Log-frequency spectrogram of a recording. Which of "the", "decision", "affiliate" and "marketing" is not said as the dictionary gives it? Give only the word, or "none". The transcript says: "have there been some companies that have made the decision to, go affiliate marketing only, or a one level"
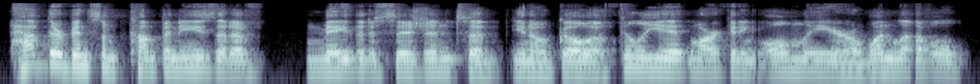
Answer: none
